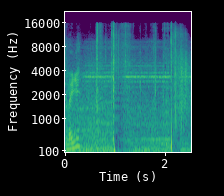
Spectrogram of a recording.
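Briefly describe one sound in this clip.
A cap gun fires a single sharp bang.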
